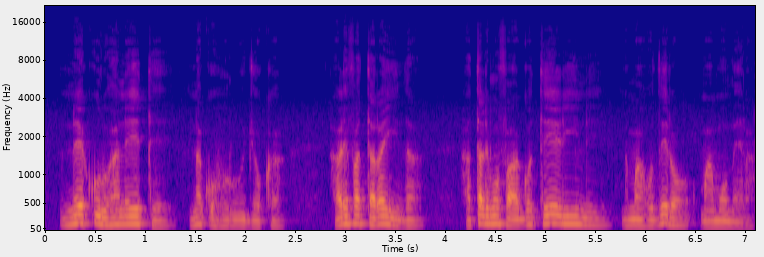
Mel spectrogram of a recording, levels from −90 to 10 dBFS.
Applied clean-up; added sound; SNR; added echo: none; none; none; none.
